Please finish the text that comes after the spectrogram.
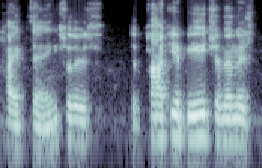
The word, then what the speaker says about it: Pattaya: Pattaya. Everybody says it a little different. Even the Thais say it a little different, but the Thais say Pattaya.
